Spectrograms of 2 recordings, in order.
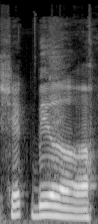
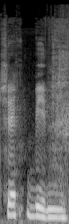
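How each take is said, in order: First: The last word ends with an l sound. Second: The last word ends with an n sound. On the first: This is the original form nobody locally uses. "Nobody will say check bill" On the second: This is the adopted local form everyone uses. "pronounce it the Thai way"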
